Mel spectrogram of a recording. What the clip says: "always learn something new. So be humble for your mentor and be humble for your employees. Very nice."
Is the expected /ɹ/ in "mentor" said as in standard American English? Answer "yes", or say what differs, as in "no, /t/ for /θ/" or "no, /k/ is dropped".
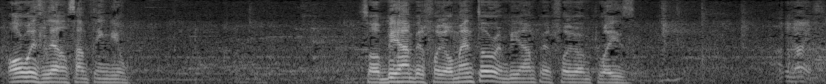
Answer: yes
